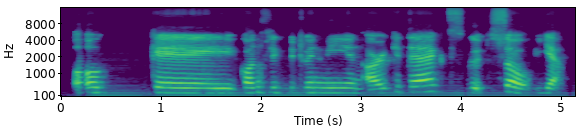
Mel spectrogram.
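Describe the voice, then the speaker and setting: A woman's medium-pitched, flat monotone at a very slow pace, with a strong Slavic accent. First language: Ukrainian. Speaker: university lecturer. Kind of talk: lecture. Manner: halting.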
